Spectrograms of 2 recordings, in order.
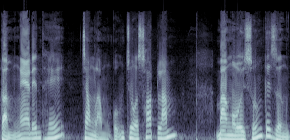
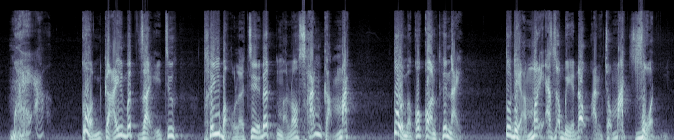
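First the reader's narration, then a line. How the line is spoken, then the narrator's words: Hissing shriek. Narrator (Vietnamese): Ông Tám rít lên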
